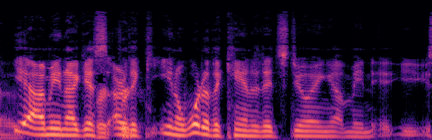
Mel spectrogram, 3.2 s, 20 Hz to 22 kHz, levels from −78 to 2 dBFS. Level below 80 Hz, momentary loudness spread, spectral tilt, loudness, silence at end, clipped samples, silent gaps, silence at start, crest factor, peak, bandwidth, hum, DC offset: -54 dBFS; 15 LU; -6 dB/octave; -19 LUFS; 0 s; under 0.1%; none; 0 s; 20 dB; 0 dBFS; 16 kHz; none; under 0.1%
